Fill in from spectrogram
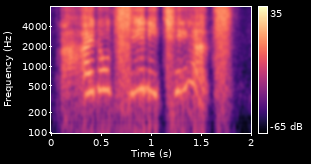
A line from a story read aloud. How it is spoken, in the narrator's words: said Frank, looking anxiously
